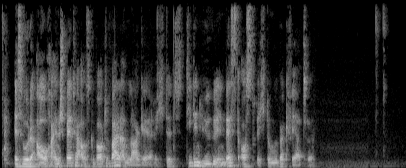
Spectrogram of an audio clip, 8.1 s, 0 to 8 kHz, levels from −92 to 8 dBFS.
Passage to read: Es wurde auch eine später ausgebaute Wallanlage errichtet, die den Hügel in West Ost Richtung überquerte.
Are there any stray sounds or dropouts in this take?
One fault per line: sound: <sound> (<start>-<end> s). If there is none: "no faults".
no faults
